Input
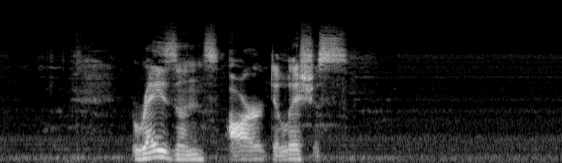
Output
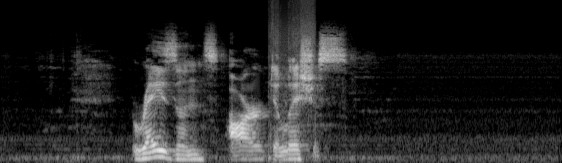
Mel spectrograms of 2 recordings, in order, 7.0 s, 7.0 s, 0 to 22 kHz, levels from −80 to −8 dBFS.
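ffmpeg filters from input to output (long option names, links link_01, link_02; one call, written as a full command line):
ffmpeg -i in.wav -filter_complex "[0:a]asettb=1/sr,asplit=3[link_01][link_02][link_03];[link_01]atrim=end=3.354[link_04];[link_02]atrim=start=3.35:end=3.95,asetpts=PTS-STARTPTS,afade=type=in:duration=0.004:curve=qsin,afade=type=out:start_time=0.596:duration=0.004:curve=qsin,aeval=exprs='val(0)+0.5*0.0299*sgn(val(0))':channel_layout=same[link_05];[link_03]atrim=start=3.946[link_06];[link_04][link_05]acrossfade=duration=0.004:curve1=hsin:curve2=qsin[link_07];[link_07][link_06]acrossfade=duration=0.004:curve1=qsin:curve2=hsin,adynamicequalizer=threshold=0.00891:dfrequency=8600:dqfactor=0.74:tfrequency=8600:tqfactor=0.74:attack=5:release=100:ratio=0.375:range=3.5:mode=boostabove:tftype=bell,asplit=2[link_08][link_09];[link_09]adelay=130,highpass=300,lowpass=3400,asoftclip=type=hard:threshold=-17.5dB,volume=-17dB[link_10];[link_08][link_10]amix=inputs=2:normalize=0" out.wav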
